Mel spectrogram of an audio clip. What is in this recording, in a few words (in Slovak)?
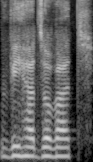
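"vyhadzovať", Slovak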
